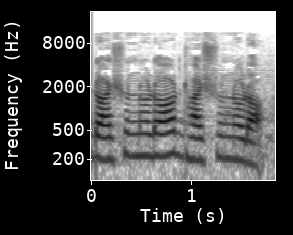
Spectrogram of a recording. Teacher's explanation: যে ব্যঞ্জন ধ্বনির উচ্চারণের সময় জিহবা মূর্ধাকে তাড়িত করে তাকে তারণজাত ধ্বনি বলা হয় যেমন ড শূন্য র ঢ শূন্য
